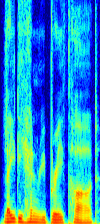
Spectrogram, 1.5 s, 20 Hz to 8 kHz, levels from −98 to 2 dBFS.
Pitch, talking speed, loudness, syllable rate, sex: 100 Hz, 160 wpm, -17 LUFS, 5.1 syllables/s, male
